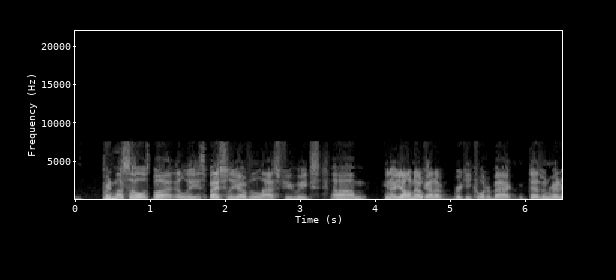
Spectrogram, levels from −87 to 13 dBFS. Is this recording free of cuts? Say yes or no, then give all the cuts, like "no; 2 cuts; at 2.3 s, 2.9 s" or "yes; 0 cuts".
no; 3 cuts; at 1.0 s, 3.4 s, 4.6 s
